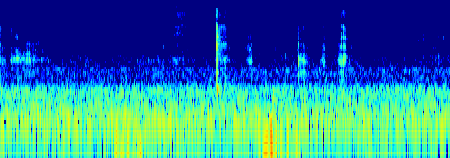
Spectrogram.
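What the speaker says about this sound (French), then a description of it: "si vous voulez, vous pouvez encore découper" Scissors snip through paper or card while an autumn basket shape is cut out, producing a few quiet, sharp clicks against a soft, steady indoor background hiss.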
